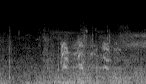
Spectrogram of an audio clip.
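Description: A small dog yips three or four times in quick succession about a second in, over a steady rumble of wind on the microphone.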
